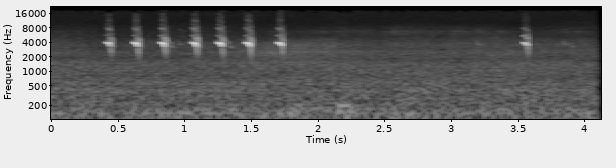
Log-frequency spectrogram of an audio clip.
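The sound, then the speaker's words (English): A bird call: seven short, high chirps in a quick, even series, then a single matching chirp after a pause, over a steady, low background hiss. “That was bird 21.”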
